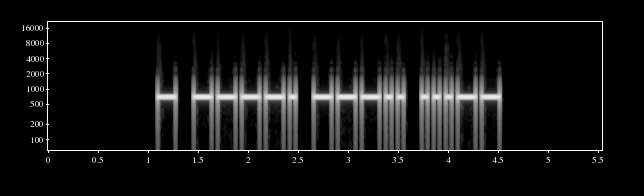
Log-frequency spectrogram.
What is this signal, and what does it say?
Morse code, heard as a keyed tone, about 20 wpm, 700 Hz. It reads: T983
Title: Numbers - Contest Style - 4-Digit 20wpm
